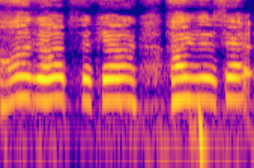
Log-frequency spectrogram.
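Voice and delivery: shrieking, very high and hysterical. Retelling how she reacted to the mix-up: imitating her screaming. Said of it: "starts screaming".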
